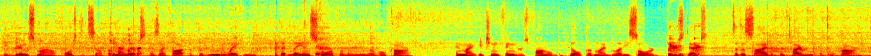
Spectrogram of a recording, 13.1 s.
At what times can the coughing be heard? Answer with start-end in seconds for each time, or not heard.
1.6-2.3, 4.7-5.5, 10.0-10.6.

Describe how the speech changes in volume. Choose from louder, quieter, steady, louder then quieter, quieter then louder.
steady.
